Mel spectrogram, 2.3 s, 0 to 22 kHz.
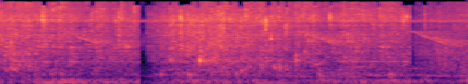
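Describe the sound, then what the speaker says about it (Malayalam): Water pours steadily into a pot, three cups measured for idiyappam dough, with a continuous rushing splash, close by, briefly interrupted midway, with no voices. "ഒരു പാത്രത്തിലേക്ക് 3 കപ്പ് വെള്ളമാണ് ഒഴിക്കുന്നത്"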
